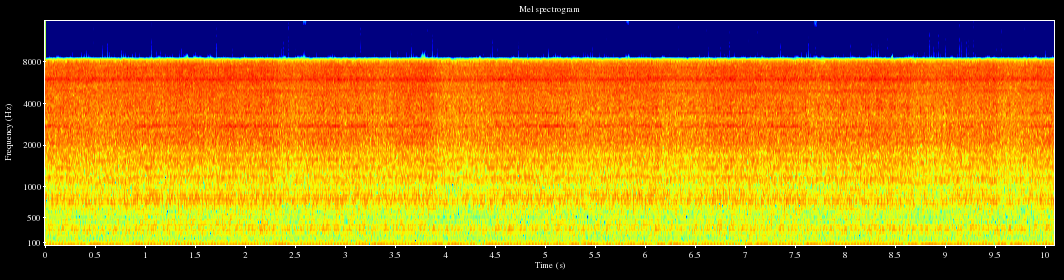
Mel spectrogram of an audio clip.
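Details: 2005 Subaru Legacy GT engine at its first start after a DIY rebuild, fuel nearly empty, no leaks seen, with some exhaust smoke expected from debris burning off. Even, steady idle rumble with no ticks, knocks or stumbles: normal idle.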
